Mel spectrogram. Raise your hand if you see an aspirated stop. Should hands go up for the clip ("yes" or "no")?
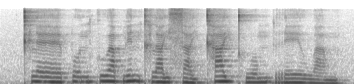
yes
